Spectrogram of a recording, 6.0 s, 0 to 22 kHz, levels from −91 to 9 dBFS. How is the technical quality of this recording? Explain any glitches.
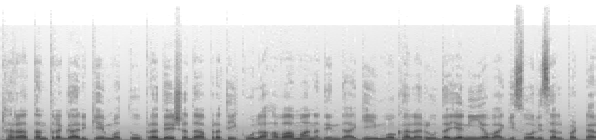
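The recording is compromised by one fault that runs for the entire clip: mains buzz. Sharp switching spikes from a dimmer, rectifier or poor shielding enter the signal path twice per 60 Hz cycle, producing a dense ladder of harmonics reaching into the kilohertz range. The result is a steady, raspy buzz sitting roughly 20 dB below the speech.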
